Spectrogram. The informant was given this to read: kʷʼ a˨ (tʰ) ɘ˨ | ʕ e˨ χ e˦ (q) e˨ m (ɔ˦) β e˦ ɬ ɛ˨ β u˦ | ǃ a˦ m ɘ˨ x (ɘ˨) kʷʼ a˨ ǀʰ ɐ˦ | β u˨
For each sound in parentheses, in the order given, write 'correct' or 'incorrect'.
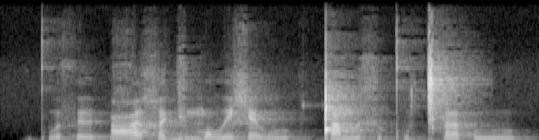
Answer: incorrect: θ, incorrect: ɡ, correct, correct

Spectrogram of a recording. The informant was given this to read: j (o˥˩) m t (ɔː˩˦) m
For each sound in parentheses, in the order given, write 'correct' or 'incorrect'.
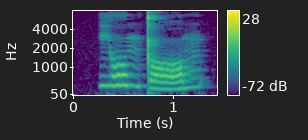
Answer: correct, correct

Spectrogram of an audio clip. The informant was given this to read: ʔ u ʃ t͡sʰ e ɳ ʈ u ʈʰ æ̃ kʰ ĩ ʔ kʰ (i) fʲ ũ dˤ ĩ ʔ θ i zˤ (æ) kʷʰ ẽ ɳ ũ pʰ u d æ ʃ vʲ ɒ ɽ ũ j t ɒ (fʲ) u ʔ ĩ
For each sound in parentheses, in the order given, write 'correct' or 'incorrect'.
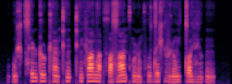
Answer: incorrect: ĩ, incorrect: æ̃, incorrect: vʲ

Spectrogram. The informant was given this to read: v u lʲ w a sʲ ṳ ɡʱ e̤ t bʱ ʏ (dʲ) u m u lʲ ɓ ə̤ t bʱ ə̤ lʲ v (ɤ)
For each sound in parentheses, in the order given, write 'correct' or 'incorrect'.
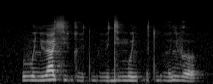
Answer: correct, correct

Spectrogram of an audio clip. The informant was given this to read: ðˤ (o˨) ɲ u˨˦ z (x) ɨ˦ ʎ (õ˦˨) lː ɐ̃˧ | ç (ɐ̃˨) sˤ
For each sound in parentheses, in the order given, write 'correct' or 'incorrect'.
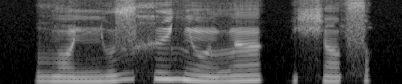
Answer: incorrect: õ˨, correct, incorrect: õ˨, incorrect: ɐ̃˧

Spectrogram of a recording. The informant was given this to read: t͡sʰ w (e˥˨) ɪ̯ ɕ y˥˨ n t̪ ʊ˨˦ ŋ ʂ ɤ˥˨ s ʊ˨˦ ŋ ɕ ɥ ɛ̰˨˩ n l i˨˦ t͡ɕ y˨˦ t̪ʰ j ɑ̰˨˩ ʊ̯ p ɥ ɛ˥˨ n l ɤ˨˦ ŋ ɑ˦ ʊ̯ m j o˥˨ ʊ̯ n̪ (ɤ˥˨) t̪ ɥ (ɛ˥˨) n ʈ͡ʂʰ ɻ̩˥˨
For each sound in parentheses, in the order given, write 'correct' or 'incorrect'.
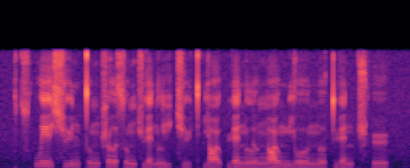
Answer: correct, incorrect: ɤ˨˦, incorrect: ɛ˨˦

